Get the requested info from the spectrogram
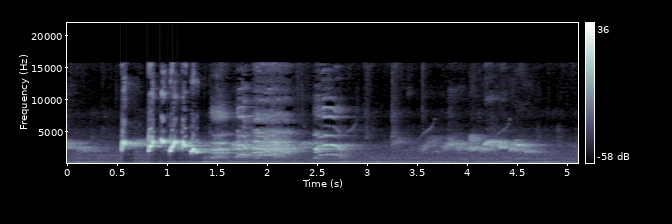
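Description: A red-whiskered bulbul gives a quick run of bright, liquid chirping notes, followed by a burst of rustling or fluttering and then quieter background chatter.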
